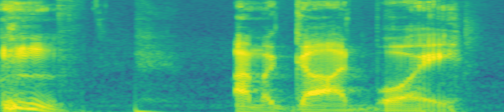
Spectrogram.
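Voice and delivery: deep, very slow, solemn voice, every word dragged. Answering a viewer's request for an impression: Kratos impression. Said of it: "Give an impression, please".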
